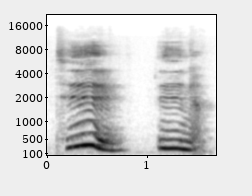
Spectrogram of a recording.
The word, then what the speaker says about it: 들으면: We instead say 들으면.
